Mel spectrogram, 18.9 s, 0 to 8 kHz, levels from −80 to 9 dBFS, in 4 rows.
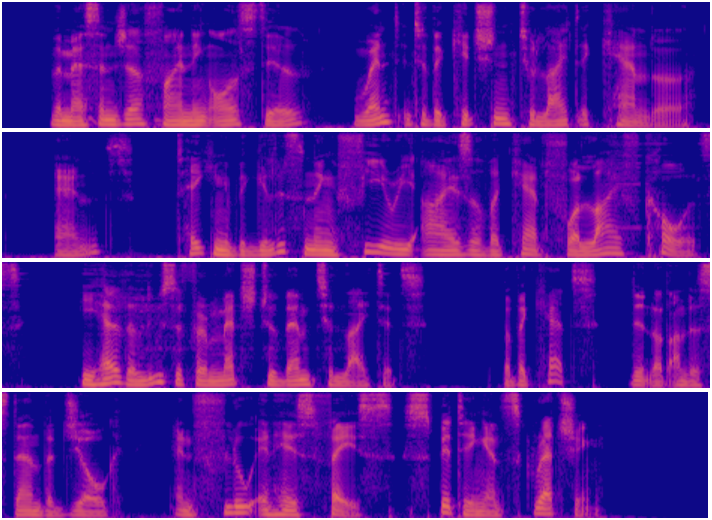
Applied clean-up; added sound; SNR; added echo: neural mask model DeepFilterNet 3.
